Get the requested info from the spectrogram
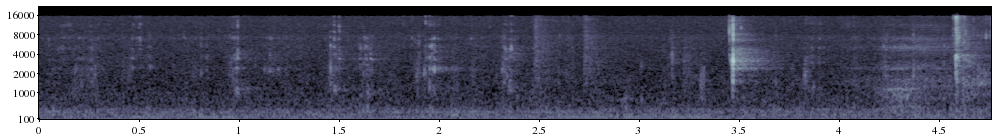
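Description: Quiet chewing of a mouthful of turkey-and-vegetable stuffed bell pepper: soft mouth sounds with scattered small clicks, and one sharp click about three and a half seconds in.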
